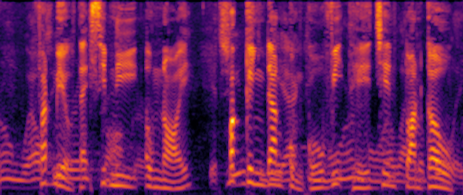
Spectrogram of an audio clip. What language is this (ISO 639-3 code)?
vie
